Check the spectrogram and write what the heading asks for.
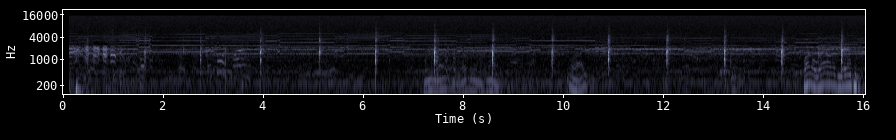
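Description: Sharp single drum-stick clicks at a steady beat of about one a second, over faint distant bagpipe tones. A voice talks briefly in the middle, and a public-address voice begins near the end.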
